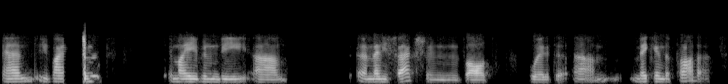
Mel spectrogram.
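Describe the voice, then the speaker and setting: A man giving an explanatory lecture to students as an instructor, speaking haltingly and often posing questions that he then answers himself. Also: medium pitch, creaky, no echo. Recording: muffled, band-limited, phone-like audio.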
